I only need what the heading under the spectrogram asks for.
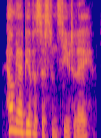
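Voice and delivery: put-on androgynous masseuse voice. Narrating a scene, the speaker voices a masseuse greeting a visitor: androgynous masseuse voice. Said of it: "You find an androgynous human masseuse".

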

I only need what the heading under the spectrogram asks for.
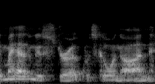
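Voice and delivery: ordinary talk, nothing marked

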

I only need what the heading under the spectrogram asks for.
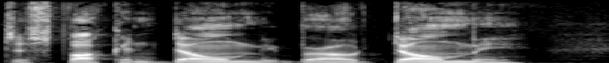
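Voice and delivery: acted whisper. Speaker retells what they whispered to a friend before being sprayed: retelling a whisper. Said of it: "I whispered to my friend".

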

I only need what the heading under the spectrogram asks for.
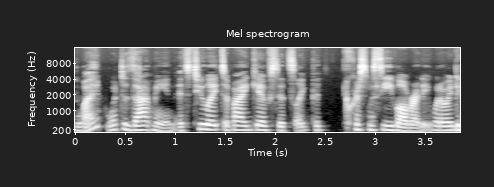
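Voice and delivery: put-on panicked voice. Retelling a request for a Christmas surprise, imitating Jeff panicking.

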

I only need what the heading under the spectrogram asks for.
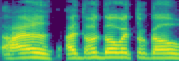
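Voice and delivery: mock Austrian accent, action-hero style. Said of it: "Arnold's going".

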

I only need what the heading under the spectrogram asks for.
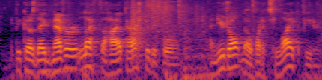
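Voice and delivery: usual speaking voice

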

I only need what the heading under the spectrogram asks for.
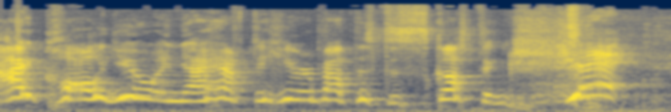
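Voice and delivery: mock yelling. Retelling a grossed-out friend yelling at the speaker on the phone: retelling a yell. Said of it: "he's yelling at me".

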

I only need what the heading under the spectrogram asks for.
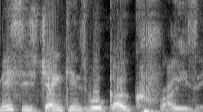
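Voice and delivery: loud, drawn-out yelling. A father answers the narrator's grandmother, yelling. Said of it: "yelled Mr. Jenkins".

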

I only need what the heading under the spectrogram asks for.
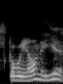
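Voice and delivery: high, bewildered tone. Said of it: "and I'm thinking".

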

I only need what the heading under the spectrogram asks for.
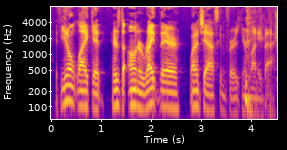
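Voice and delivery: ordinary talk

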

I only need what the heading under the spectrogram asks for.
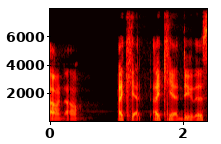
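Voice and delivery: plain

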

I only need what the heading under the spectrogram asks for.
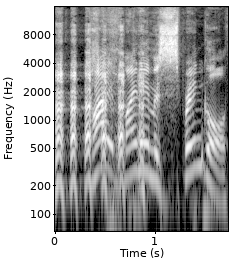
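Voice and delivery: put-on little elf voice, high and slow. Reading out a message from an elf named springle: put-on elf voice. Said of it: "this fucking elf pops up, and he's like".

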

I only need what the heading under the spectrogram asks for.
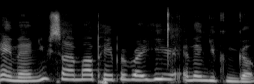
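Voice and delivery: high-pitched, slick smooth-talker patter. Acting out asking a tough champ for an autograph: imitating a smooth talker. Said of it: "a smooth ass motherfucker".

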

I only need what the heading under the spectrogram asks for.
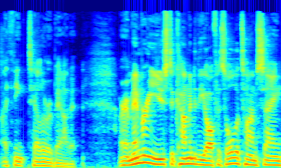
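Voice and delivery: plain

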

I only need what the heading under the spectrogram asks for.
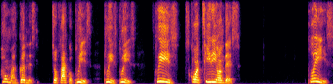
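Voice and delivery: acted-out screaming. Reliving a tense game moment, the speaker is retelling own screaming. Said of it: "I'm over here screaming".

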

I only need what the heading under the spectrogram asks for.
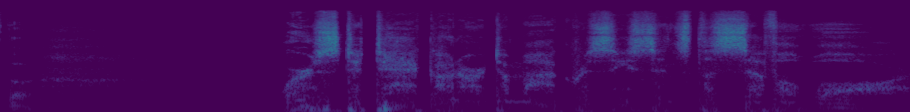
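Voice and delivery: hushed, slow, breathy whisper, drawn out and soft. Imitating Biden's line to Congress: slow whispered Biden impression. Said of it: "that's how Biden would say it".

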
